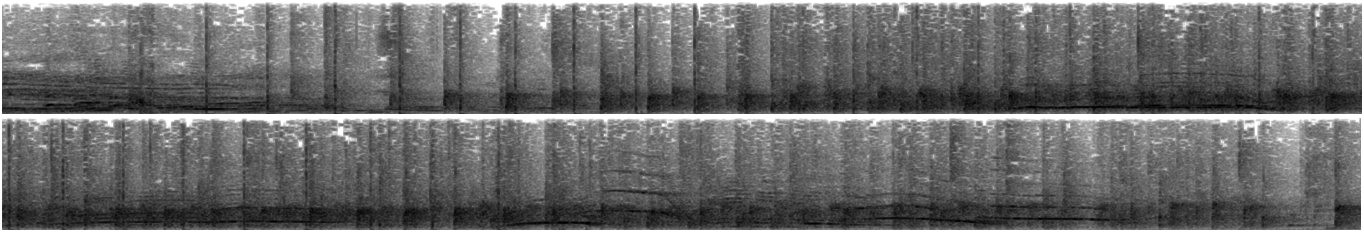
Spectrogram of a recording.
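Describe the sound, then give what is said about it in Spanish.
Steady applause from a group of people, loud and continuous for the whole stretch, with voices calling out and chattering over the clapping. “Y aplausos para quien nos ayudó.”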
